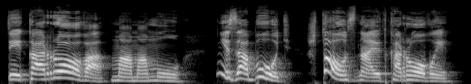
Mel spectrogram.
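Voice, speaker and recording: A woman's voice: medium pitch, big pitch swings, takes it slowly, fairly bright tone. A woman voicing a boastful male raven who pretends to be a tiger, growling and swaggering in a storybook reading.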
